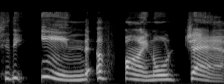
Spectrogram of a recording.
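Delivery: put-on Australian accent. Called on for a quick line, the speaker delivers it in an Australian accent. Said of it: "It's Australian".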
